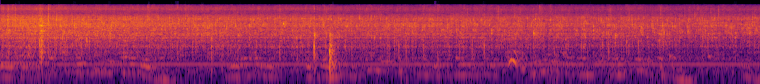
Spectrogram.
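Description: Frying in a pan while making fish curry, a steady close hiss and sizzle with occasional stirring clinks and scrapes, no talking.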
